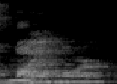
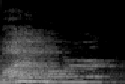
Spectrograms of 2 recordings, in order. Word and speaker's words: Myanmar: There are several other wars, one in Syria, Sudan, Congo, a place, I think it's pronounced Myanmar.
